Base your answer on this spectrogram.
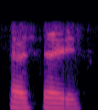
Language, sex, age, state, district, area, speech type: Punjabi, male, 18-30, Punjab, Hoshiarpur, rural, conversation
